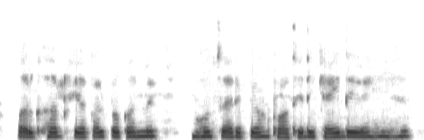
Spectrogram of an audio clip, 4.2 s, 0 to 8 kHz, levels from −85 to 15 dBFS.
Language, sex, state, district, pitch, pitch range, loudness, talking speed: Hindi, female, Chhattisgarh, Sarguja, 245 Hz, 235-245 Hz, -15 LUFS, 170 wpm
